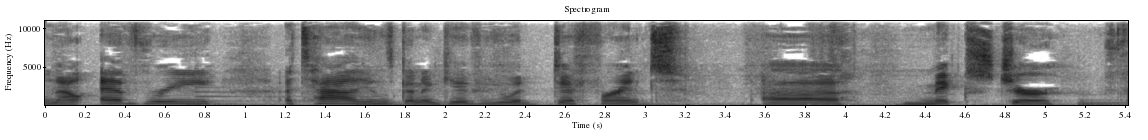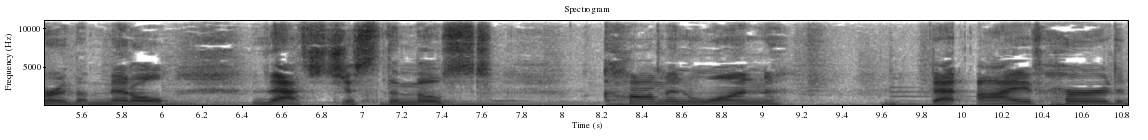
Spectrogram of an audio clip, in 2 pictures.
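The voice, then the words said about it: Slight New York accent. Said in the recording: “the New York accent came out a little bit while I was recording this”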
